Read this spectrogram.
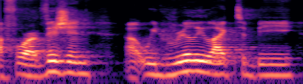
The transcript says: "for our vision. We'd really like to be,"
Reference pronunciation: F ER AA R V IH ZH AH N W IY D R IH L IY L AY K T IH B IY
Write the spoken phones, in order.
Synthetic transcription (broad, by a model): F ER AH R V IH ZH AH N W IY D R IH L IY L AY K T IH B IY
